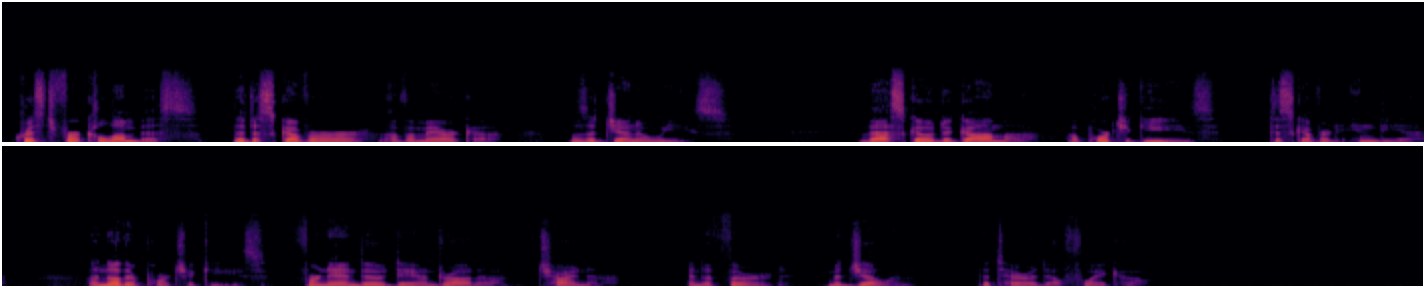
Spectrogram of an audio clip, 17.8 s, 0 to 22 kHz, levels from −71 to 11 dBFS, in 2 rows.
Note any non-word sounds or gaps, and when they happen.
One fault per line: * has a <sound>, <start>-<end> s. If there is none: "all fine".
all fine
